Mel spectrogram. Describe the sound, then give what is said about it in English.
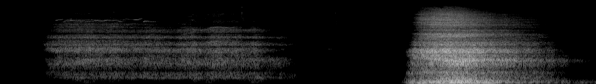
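A deep, calming breath during a guided relaxation: a long, slow, airy inhale, a short pause, then a louder, rushing exhaled sigh that fades out. “And now I want you to take 3 deep calming breaths.”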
